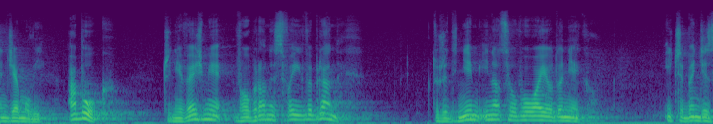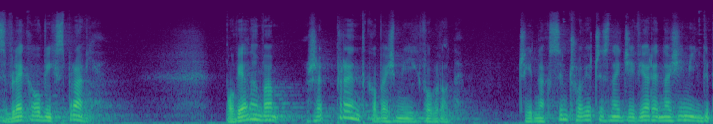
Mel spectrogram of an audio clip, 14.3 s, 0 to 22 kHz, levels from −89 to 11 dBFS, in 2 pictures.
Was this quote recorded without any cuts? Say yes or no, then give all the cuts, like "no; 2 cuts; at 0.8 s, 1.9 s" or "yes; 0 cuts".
yes; 0 cuts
